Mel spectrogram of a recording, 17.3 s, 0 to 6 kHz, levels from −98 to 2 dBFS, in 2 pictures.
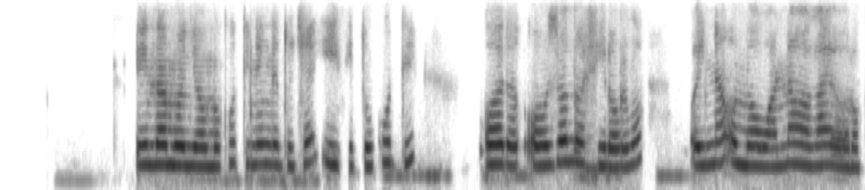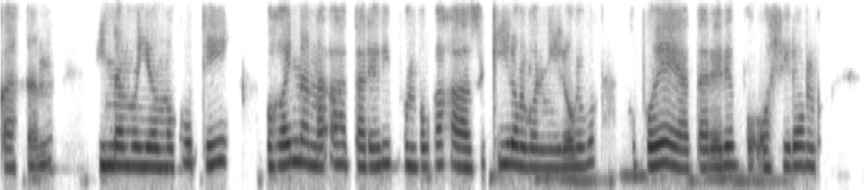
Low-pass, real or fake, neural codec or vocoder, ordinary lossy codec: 5.4 kHz; fake; codec, 16 kHz, 2 kbps, X-Codec, HuBERT features, trained on general audio; Opus, 16 kbps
